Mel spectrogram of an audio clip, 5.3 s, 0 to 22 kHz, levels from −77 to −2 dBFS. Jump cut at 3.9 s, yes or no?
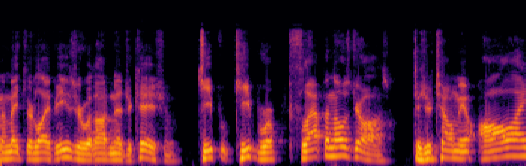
no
